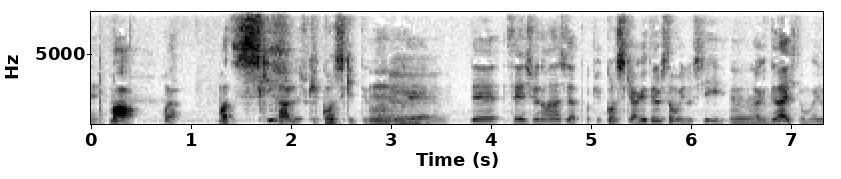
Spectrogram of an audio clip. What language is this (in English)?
Japanese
